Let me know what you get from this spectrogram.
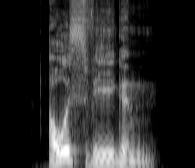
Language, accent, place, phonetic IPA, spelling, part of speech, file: German, Germany, Berlin, [ˈaʊ̯sˌveːɡn̩], Auswegen, noun, De-Auswegen.ogg
- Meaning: dative plural of Ausweg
